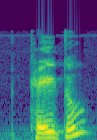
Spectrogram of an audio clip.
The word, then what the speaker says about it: potato: syllable bow above about likewise potato potato no potato second syll is stressed relation second syllable gains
